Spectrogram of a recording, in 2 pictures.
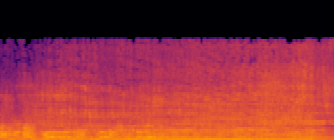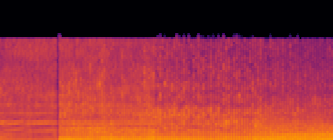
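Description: Voices talking over background noise, then a steady drone. After an abrupt cut about six seconds in comes a loud, rough, rapidly fluttering rattle, typical of a crash car's engine running.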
